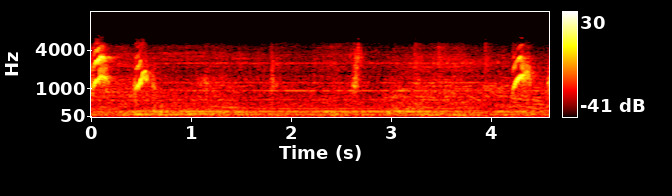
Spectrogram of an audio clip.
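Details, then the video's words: Domestic cockatiel mimicking its owners' dogs: a few brief, rough bark-like yaps, two close together at the start and one near the end, separated by quiet stretches with faint room hum. "Calopsita - Gorda Imitando meus cachorros"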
